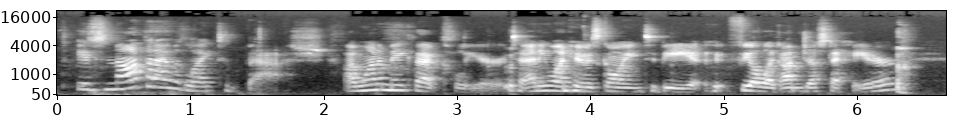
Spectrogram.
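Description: A woman's fairly high, lively voice with an American accent, at a moderate pace with hardly any pauses, over noticeable background noise. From US Deep South. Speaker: guest panelist. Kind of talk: casual chat. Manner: animated.

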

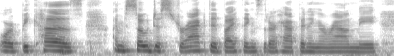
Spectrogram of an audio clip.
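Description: With an American accent, a woman speaks in an unremarkable speaking voice at medium pitch, her intonation fairly even. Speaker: high school English teacher and poet. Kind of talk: casual interview.

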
